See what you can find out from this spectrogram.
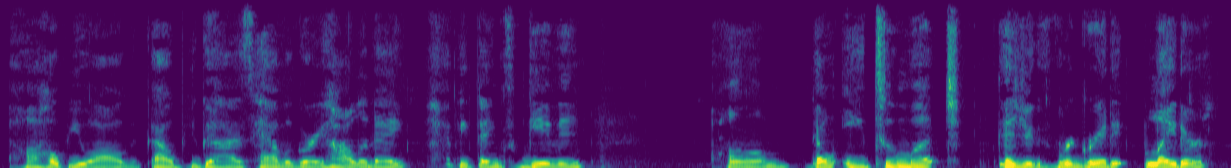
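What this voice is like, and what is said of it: Hoarse voice. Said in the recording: “I am a bit hoarse”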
